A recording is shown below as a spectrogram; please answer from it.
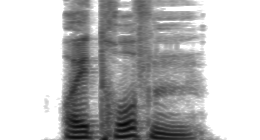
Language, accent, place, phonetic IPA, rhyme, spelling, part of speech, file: German, Germany, Berlin, [ɔɪ̯ˈtʁoːfm̩], -oːfm̩, eutrophem, adjective, De-eutrophem.ogg
- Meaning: strong dative masculine/neuter singular of eutroph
